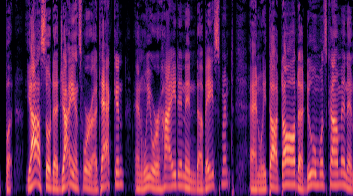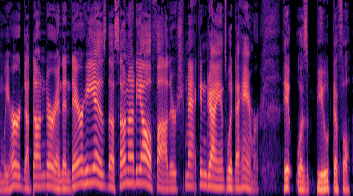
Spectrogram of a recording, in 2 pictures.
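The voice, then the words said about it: Put-on Minnesota accent. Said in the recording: “I'm going to use a Minnesota accent for this.”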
